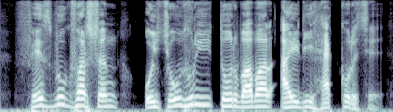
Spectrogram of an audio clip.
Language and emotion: Bengali, neutral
